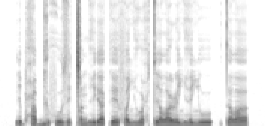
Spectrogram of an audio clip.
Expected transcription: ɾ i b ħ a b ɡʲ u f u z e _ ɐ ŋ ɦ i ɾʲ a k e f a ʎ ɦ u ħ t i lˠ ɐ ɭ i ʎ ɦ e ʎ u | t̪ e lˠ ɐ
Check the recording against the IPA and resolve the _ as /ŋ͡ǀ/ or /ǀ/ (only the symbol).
ǀ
